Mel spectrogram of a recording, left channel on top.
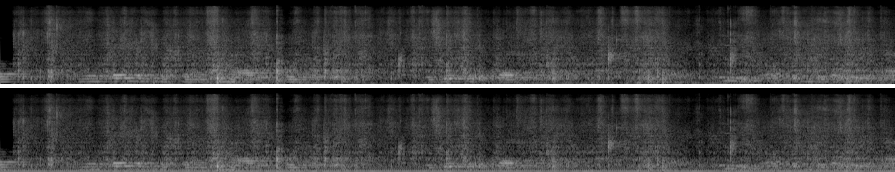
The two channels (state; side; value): noise; right; hum, 6 dB below the sound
